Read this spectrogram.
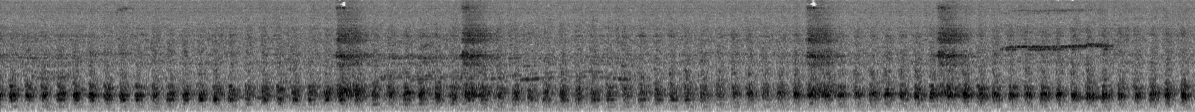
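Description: A small model train rolls along its track with a quick, steady rhythmic chugging.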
